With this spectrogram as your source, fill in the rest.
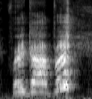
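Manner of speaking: loud, high growl with fried, gravelly voice. Trying to copy a woman's vocal fry and ending up growling instead. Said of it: "I end up growling".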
